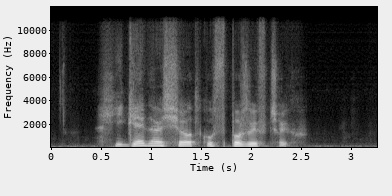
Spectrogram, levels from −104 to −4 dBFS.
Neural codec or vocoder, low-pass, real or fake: codec, 16 kHz in and 24 kHz out, 0.6 kbps, FocalCodec, streaming, 2048 codes; 10.8 kHz; fake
